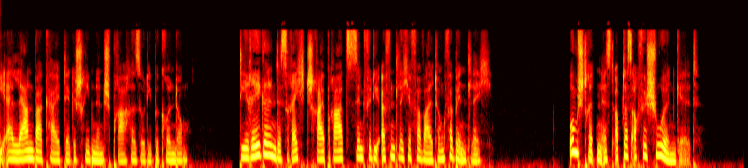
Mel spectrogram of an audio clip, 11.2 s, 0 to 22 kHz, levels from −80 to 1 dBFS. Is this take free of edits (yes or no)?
yes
